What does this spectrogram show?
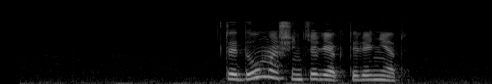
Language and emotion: Russian, neutral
